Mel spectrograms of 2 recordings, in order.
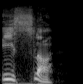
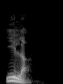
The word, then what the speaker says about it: Isla: Mauricio Isla, som man senare i livet lärde sig borde vara Illa. Men man byter inte uttal på Isla.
